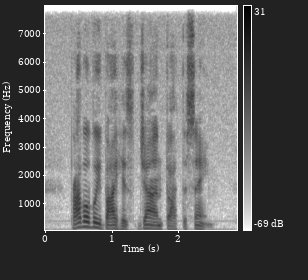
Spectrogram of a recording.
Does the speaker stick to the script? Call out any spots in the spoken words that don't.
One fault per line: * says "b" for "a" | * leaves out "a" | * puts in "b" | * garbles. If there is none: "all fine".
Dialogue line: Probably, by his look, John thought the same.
* leaves out "look"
